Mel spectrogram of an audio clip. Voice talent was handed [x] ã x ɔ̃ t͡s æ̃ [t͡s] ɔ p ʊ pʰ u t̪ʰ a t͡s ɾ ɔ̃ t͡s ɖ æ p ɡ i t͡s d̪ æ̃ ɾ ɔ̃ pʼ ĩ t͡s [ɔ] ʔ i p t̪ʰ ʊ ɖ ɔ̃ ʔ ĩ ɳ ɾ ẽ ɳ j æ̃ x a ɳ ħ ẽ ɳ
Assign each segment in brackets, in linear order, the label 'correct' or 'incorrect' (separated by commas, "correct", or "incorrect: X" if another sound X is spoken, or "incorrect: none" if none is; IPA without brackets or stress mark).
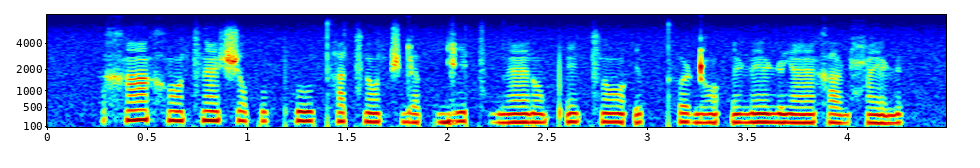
correct, incorrect: ʃ, incorrect: ɔ̃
